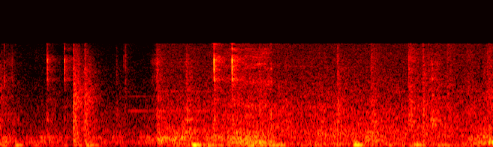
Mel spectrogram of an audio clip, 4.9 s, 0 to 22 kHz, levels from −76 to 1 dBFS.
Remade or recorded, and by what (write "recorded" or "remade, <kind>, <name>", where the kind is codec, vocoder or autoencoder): recorded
